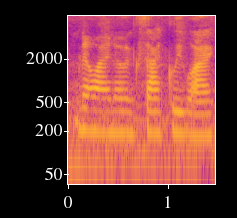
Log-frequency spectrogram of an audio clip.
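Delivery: ordinary talk, nothing marked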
